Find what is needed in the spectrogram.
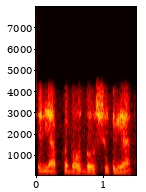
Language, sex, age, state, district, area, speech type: Urdu, male, 18-30, Bihar, Purnia, rural, conversation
